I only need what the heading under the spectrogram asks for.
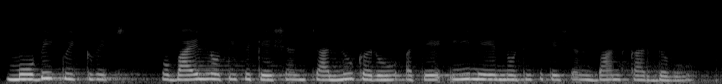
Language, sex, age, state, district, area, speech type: Punjabi, female, 18-30, Punjab, Fatehgarh Sahib, urban, read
